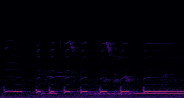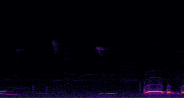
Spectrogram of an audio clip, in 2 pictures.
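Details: Bangkok-type zebra dove (perkutut) in full lure song to prompt other doves: a quick run of short cooing notes ending in a long level note, then a quiet gap and a sudden loud burst of coos from a nearer bird.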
